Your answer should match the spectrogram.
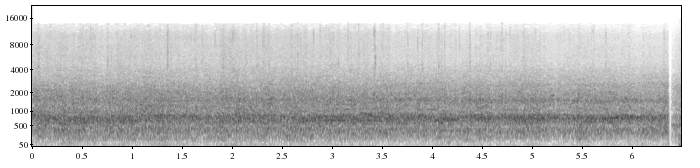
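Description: Stadium crowd applauding, a steady wash of clapping with many voices mixed in.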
